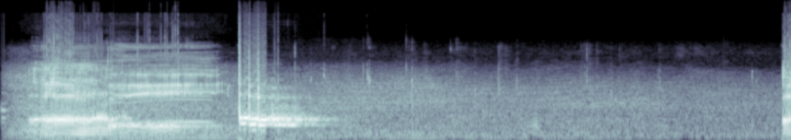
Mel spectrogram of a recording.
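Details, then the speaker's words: Midnight burping: two loud, long, croaking belches followed by quiet room noise. "Okay, guys, that was how to burp."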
